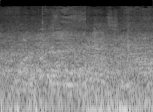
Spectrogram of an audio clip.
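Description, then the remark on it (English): Dense, elated crowd chatter at an NBA playoff basketball game, many voices blending into a steady, fairly loud hubbub with no single speaker standing out. “We're with the crowd now. Everybody is elated.”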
